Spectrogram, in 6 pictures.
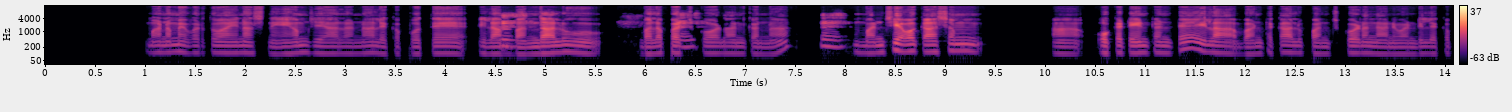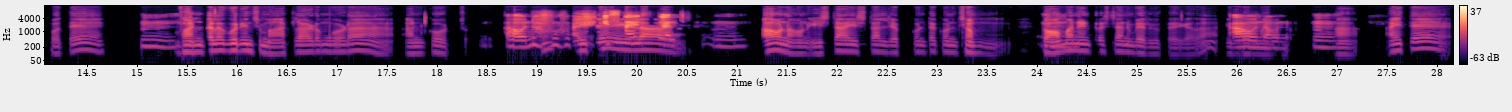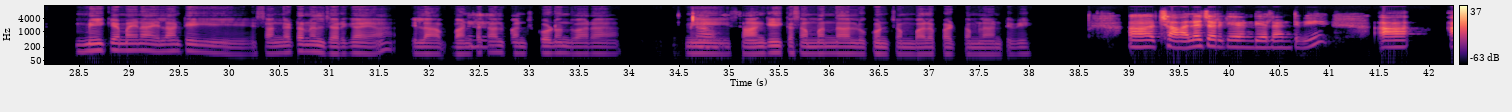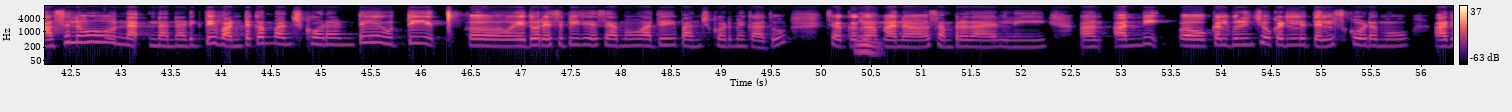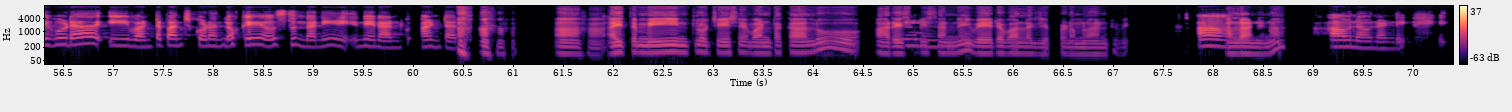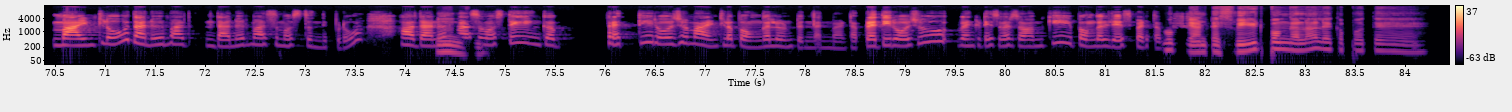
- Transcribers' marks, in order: tapping; chuckle; in English: "కామన్ ఇంట్రెస్టని"; lip smack; in English: "రెసిపీ"; giggle; other background noise; in English: "రెసిపీస్"; in English: "స్వీట్"
- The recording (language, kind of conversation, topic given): Telugu, podcast, వంటకాన్ని పంచుకోవడం మీ సామాజిక సంబంధాలను ఎలా బలోపేతం చేస్తుంది?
